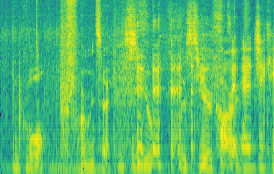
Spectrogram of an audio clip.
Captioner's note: laughing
